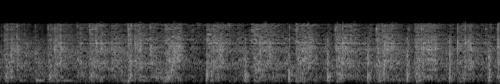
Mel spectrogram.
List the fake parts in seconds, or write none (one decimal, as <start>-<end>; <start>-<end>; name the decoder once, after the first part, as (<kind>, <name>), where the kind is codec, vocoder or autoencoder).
1.4-3.2 (vocoder, HiFi-GAN)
